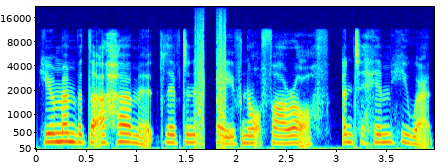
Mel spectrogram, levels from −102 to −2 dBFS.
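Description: From 1.59 to 1.90 s, an intermittent contact in a loose cable or plug breaks the signal for about 133 ms, cutting the speech out with crackle at each edge and faint hiss.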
